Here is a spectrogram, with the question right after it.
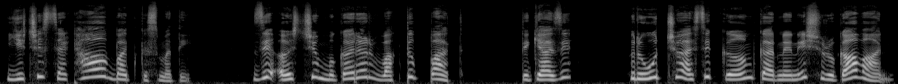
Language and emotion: Kashmiri, sad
